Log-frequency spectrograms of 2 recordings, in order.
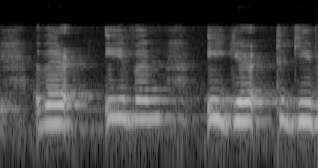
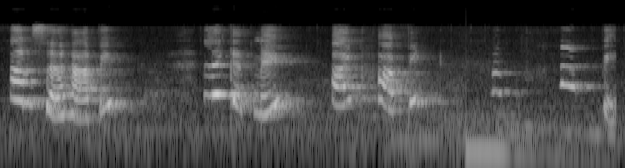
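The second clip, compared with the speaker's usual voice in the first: overjoyed; 11 semitones higher than usual. Retold or imitated. Reader relives the happy ending, squealing with laughter. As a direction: gush with delight. Reenacting joyful reading reaction.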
